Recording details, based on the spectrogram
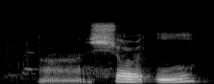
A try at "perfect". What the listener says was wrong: No, no, short e sound.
